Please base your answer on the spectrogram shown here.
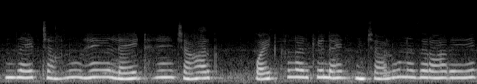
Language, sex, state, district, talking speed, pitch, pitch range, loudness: Hindi, female, Bihar, Katihar, 165 wpm, 310 Hz, 280-320 Hz, -13 LUFS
